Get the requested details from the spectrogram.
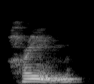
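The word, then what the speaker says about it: hrim: to send this mantra hreem h r i m right pronounced up through the central channel making it very nasal at the nasal area to pierce through the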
